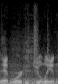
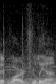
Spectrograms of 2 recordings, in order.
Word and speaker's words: Edouard Julien: Edward Julien, who grew up in Quebec City, nonetheless wants his name pronounced Edward Julien, not Edouard Julien.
